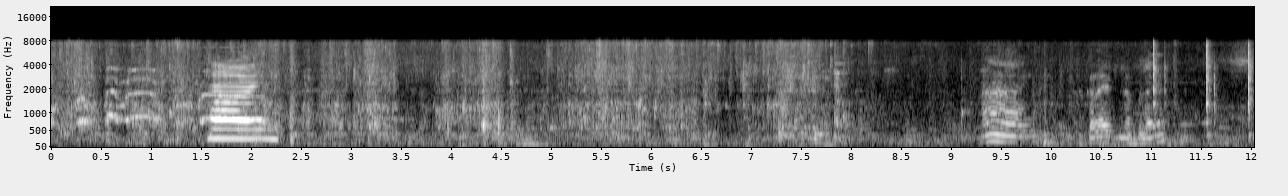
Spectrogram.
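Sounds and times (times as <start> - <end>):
wet clothes scrubbed by hand: 0.0 - 7.8
water sloshing and dripping: 0.0 - 8.3.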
